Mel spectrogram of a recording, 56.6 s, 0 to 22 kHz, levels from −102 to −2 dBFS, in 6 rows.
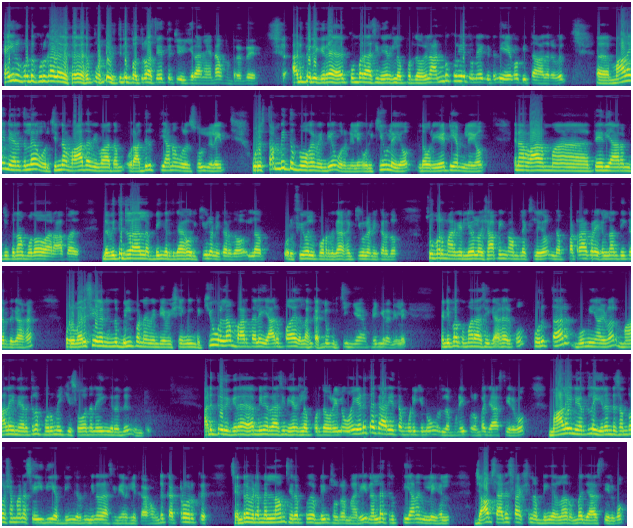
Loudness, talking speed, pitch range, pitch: -13 LUFS, 140 wpm, 155-190 Hz, 170 Hz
